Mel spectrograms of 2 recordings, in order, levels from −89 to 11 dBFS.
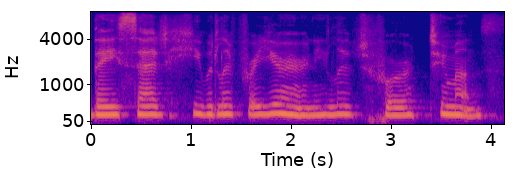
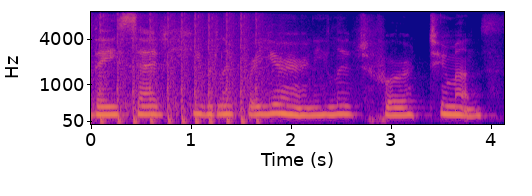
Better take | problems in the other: first | background sound (Gunshot, gunfire); 12 dB below the speech

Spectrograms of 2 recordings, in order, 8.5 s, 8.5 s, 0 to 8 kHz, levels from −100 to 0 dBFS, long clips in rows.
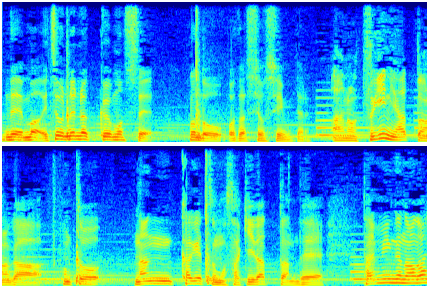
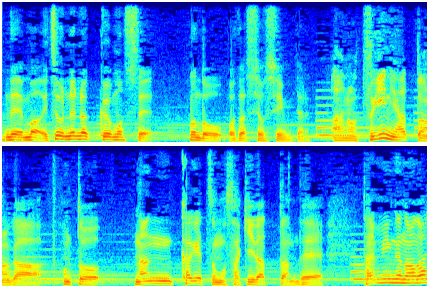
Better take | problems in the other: second | background sound (Door / Car); 15 dB below the speech

